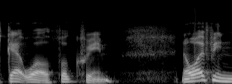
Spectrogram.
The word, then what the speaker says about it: Gehwol: So Gewal. Pronounce that? Get Wall. Okay, right. Yeah. Sounds like there's a T in there, but there isn't a T in there. No, there's no T.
